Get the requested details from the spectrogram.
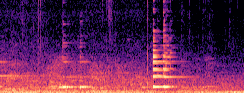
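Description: Sheep bleat close by.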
